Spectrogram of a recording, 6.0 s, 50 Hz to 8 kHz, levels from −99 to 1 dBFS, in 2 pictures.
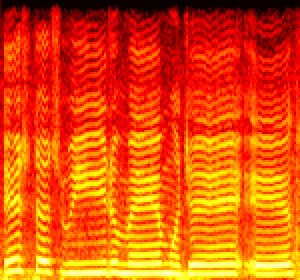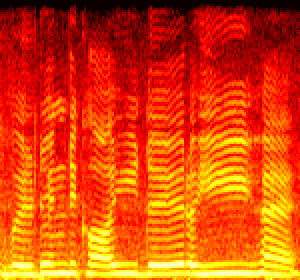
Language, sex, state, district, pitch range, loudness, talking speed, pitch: Hindi, female, Madhya Pradesh, Katni, 250-270 Hz, -10 LUFS, 100 wpm, 260 Hz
